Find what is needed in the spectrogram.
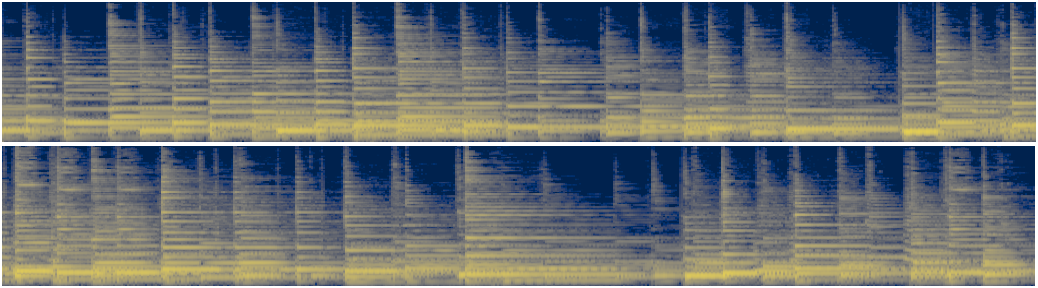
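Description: Background music: a light calypso-style tune of quick plucked guitar notes over a steady beat.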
